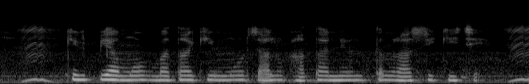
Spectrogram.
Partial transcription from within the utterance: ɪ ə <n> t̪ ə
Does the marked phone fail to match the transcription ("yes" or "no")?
no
